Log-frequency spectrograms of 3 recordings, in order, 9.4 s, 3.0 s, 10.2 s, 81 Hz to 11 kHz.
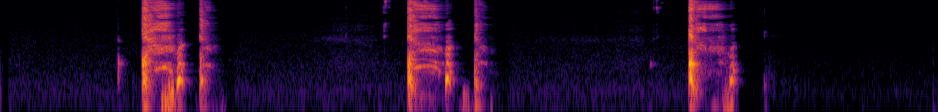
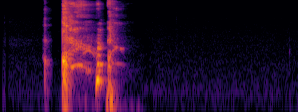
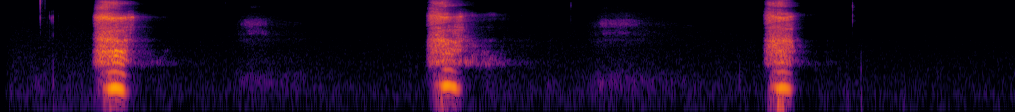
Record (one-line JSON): {"three_cough_length": "9.4 s", "three_cough_amplitude": 31107, "three_cough_signal_mean_std_ratio": 0.22, "cough_length": "3.0 s", "cough_amplitude": 22777, "cough_signal_mean_std_ratio": 0.26, "exhalation_length": "10.2 s", "exhalation_amplitude": 16245, "exhalation_signal_mean_std_ratio": 0.24, "survey_phase": "beta (2021-08-13 to 2022-03-07)", "age": "18-44", "gender": "Female", "wearing_mask": "No", "symptom_runny_or_blocked_nose": true, "symptom_headache": true, "symptom_onset": "4 days", "smoker_status": "Never smoked", "respiratory_condition_asthma": false, "respiratory_condition_other": false, "recruitment_source": "Test and Trace", "submission_delay": "2 days", "covid_test_result": "Positive", "covid_test_method": "RT-qPCR"}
